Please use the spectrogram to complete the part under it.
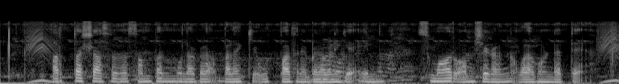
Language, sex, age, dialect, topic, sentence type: Kannada, male, 31-35, Central, banking, statement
